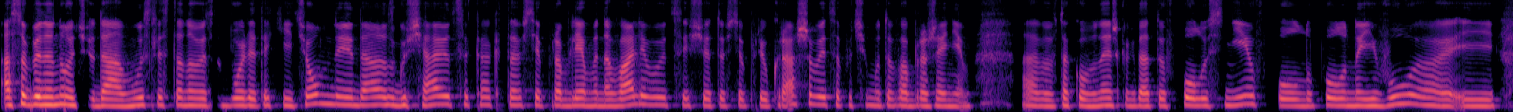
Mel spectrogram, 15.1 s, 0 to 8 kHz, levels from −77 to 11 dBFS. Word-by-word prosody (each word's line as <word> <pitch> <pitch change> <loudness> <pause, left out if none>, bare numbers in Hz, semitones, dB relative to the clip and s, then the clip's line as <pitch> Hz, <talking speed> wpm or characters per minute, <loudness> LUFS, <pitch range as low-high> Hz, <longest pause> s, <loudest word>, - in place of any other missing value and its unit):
Особенно 210 +1 +7
ночью, 205 -4 +2
да, 175 -1 +4
мысли 200 +3 0
становятся 190 -2 -1
более 190 0 +1
такие 190 0 -3
тёмные, 220 +1 0
да, 205 +1 +1
сгущаются 205 +2 0
как-то, 205 -1 -5
все 195 +1 -3
проблемы 185 -1 0
наваливаются, 200 +3 0
ещё 185 0 -5
это 180 +1 -6
всё 175 0 -7
приукрашивается 205 +4 -2
почему-то 195 -2 -7
воображением, 175 -1 -2 0.5
а 175 -1 -2
в - - -7
таком, 180 -1 0
знаешь, 190 +1 0
когда 180 -2 0
ты 175 +1 -3
в 175 - -8
полусне, 190 +3 0
в 225 +1 -19
полу 175 -1 -1
полу-наяву, 185 +5 +1
э, 185 -5 0
и, 175 0 -1
190 Hz, 130 wpm, -22 LUFS, 180-205 Hz, 0.5 s, Особенно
